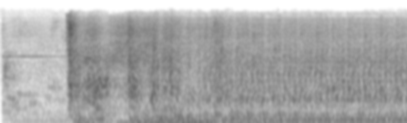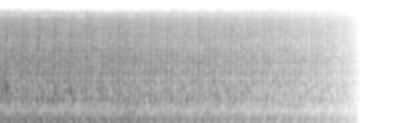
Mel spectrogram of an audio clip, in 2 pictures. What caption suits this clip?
engine-start
A diesel engine starting
Engine-starting, diesel-engine, starting-an-engine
